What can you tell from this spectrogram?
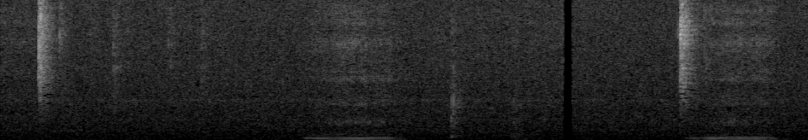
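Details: Sleeping dog recorded by a camera on a tripod, soft low rumbling snores on in-breaths with faint clicks and room noise: snoring.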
